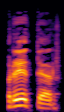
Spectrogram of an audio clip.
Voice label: "preter", esperanto

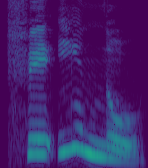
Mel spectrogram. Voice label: "feino", esperanto; leciono1

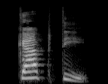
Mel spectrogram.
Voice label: "kapti", esperanto

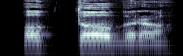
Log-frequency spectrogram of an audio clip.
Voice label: "oktobro", esperanto; leciono1

